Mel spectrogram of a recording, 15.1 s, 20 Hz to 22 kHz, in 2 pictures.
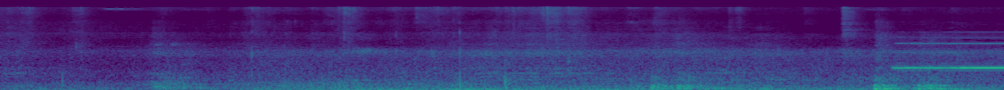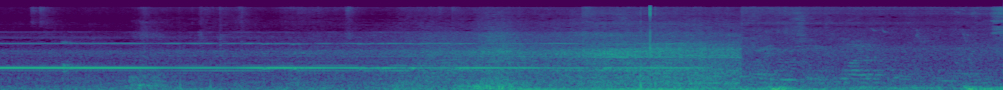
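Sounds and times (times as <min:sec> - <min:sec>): electronic buzzer tone: 0:06.7 - 0:13.1.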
